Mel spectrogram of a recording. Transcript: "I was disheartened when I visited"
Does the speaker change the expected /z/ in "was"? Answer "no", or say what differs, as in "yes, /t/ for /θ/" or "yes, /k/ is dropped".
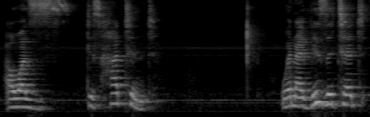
no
